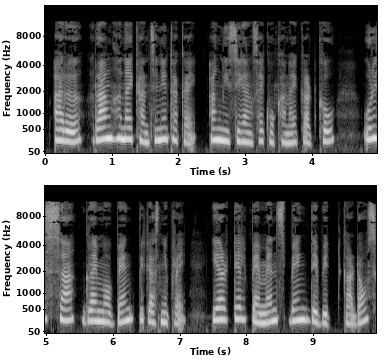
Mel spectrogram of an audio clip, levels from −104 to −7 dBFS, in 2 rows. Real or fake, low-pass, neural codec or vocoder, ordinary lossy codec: real; 14.4 kHz; none; MP3, 48 kbps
